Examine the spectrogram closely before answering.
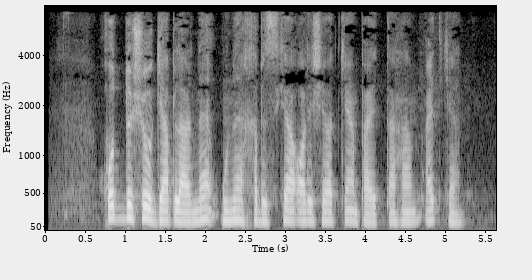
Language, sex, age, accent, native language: Uzbek, male, 19-29, Andijon, Uzbek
